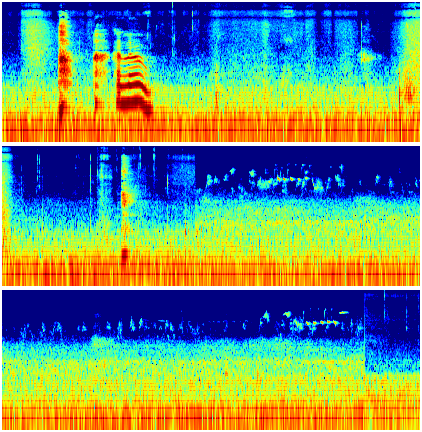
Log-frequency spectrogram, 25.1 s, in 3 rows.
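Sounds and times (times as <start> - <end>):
low outdoor rumble: 0.0 - 25.0
songbirds chirping and twittering: 9.2 - 24.3.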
